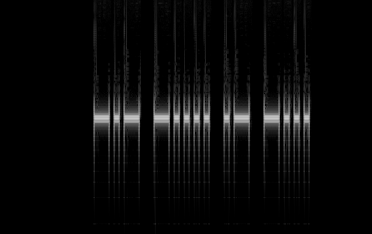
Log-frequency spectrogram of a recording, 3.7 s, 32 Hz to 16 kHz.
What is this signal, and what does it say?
Morse code, heard as a keyed tone, about 24 wpm, 700 Hz. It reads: K6AB
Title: Speed Racing - USA Call Signs 20wpm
